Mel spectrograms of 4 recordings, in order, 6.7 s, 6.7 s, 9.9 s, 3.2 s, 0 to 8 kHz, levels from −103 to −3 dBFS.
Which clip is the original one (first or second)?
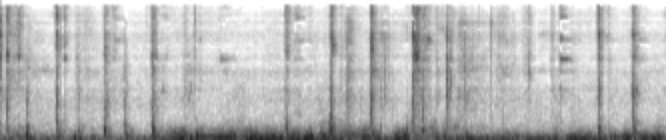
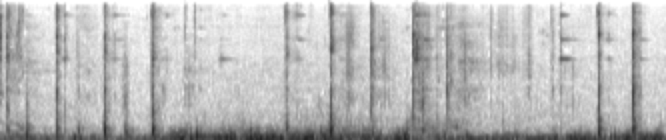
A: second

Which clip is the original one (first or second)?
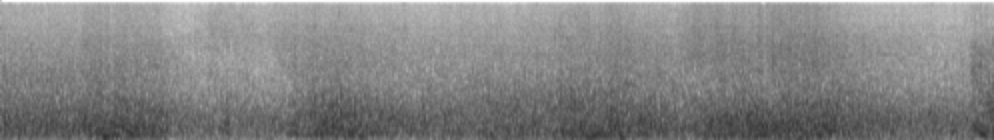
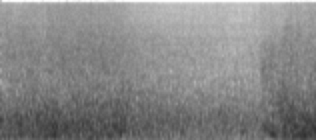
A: first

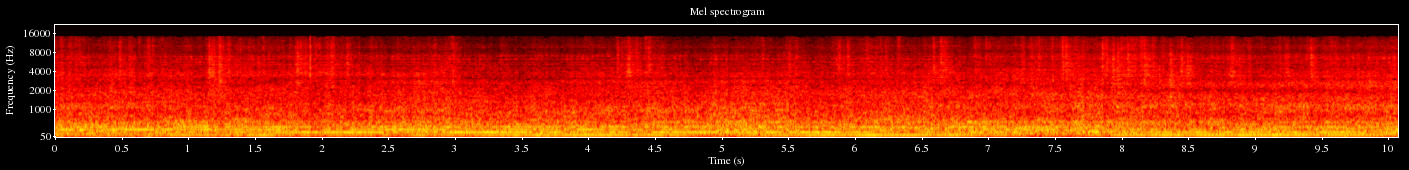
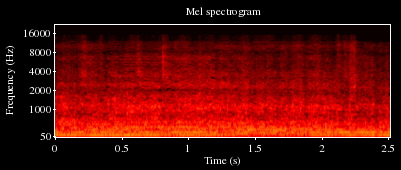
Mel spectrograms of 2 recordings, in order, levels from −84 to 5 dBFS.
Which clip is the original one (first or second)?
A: first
